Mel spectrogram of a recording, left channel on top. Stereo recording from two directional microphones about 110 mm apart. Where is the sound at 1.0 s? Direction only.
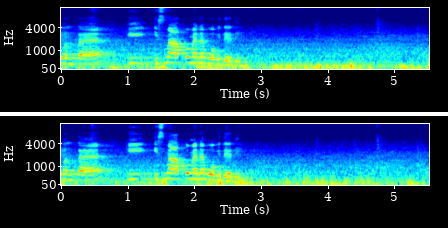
85° right.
